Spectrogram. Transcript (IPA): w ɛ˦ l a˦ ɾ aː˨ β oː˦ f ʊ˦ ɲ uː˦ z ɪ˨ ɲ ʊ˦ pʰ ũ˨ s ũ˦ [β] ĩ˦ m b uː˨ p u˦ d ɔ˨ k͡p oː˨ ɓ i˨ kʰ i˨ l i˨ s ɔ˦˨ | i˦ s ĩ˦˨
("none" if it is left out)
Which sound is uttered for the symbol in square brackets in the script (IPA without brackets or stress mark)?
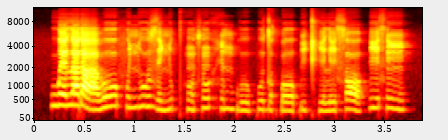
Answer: h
